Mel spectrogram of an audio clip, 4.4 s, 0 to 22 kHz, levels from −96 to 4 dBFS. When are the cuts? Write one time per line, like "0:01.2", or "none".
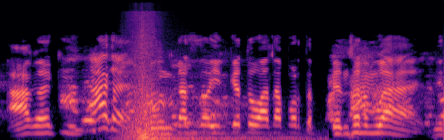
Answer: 0:01.5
